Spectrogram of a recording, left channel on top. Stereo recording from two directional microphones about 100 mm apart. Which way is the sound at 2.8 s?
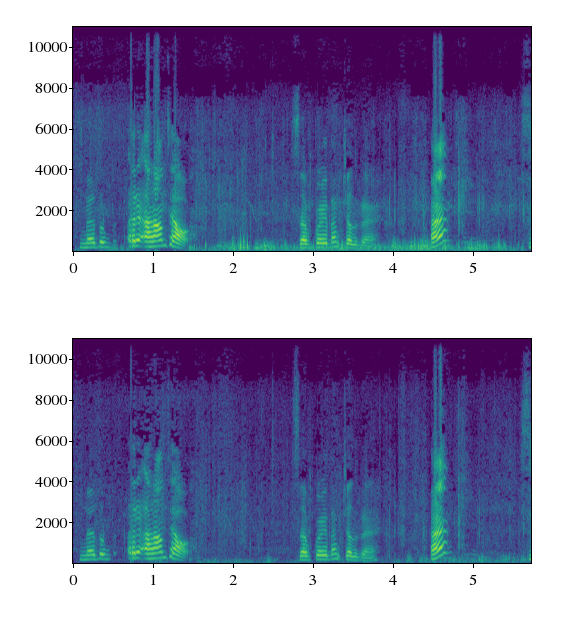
5° right (ahead or behind).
